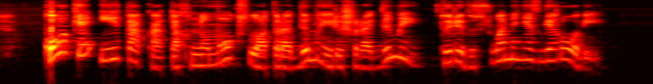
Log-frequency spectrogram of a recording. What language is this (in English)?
Lithuanian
